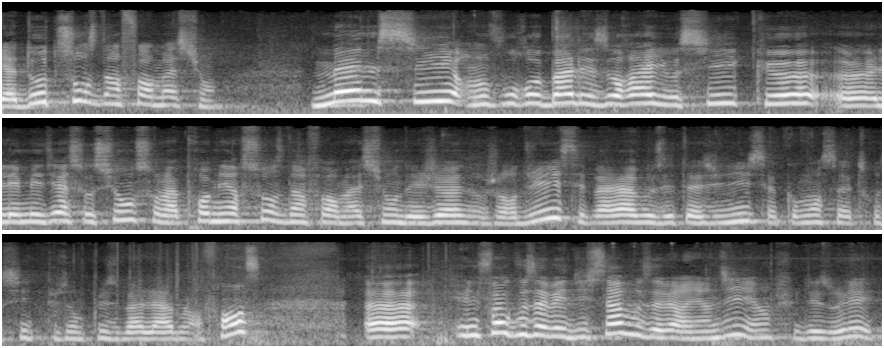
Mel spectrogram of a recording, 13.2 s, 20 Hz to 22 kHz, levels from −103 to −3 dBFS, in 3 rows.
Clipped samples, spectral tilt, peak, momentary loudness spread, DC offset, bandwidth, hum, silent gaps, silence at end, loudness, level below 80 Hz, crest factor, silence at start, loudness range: under 0.1%; -5 dB/octave; 0 dBFS; 12 LU; under 0.1%; 16.5 kHz; none; none; 0 s; -16 LUFS; -52 dBFS; 16 dB; 0 s; 5 LU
